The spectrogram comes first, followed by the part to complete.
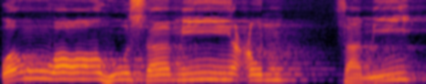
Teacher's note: kasrah bertemu ya sukun 2 harakat · jalalah yang didului fathah kita baca tafkim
